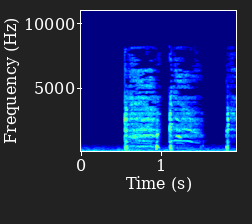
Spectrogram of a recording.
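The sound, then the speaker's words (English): An old, battered man coughing: three rough bursts, the first two long and hacking, the last brief, over a low rumbling background. “before coughing”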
